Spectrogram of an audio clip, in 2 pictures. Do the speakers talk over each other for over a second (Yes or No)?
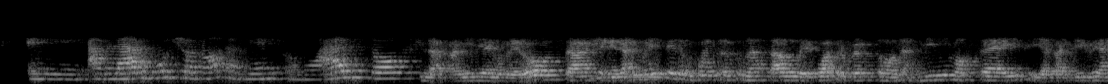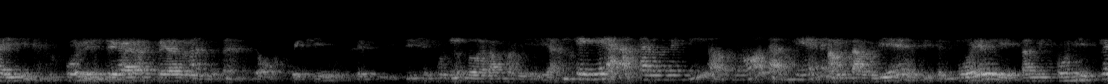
Yes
